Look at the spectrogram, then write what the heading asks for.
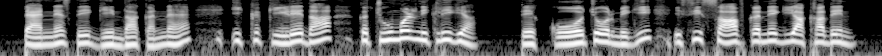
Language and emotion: Dogri, disgusted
